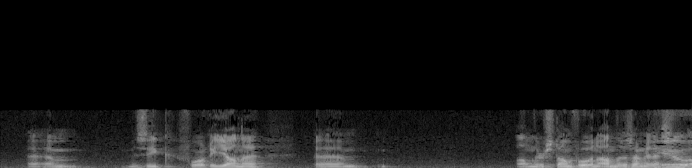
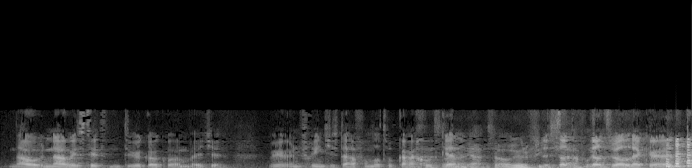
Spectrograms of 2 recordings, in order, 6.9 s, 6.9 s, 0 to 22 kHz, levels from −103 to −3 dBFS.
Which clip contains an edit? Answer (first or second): first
